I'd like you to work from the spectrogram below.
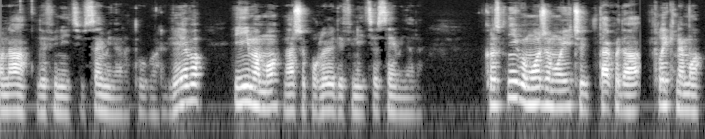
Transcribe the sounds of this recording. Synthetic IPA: nad̪e̞finiːt̪sijuse̞minaɾat̪uɡoɾeʎeːʋo | iimamo̞naʃe̞poɡled̪ed̪e̞finiːt̪sijase̞minaɾa | kɾoskɲiɡumo̞ʒemo̞it͡ɕit̪ako̞d̪aklikne̞mo̞

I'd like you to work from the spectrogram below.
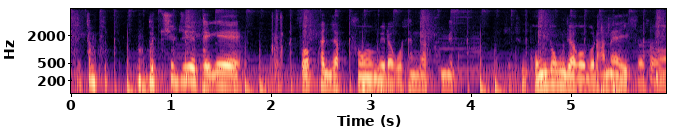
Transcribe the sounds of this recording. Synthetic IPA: t͡ɕʰɯt͈ʰɯmpuɯmput͡ɕʰid͡ʑuete̞ɡe̞puʌpʰand͡ʑapʰumiɾaɡosʰeŋɡakʰamɲidat͡ɕʰotʰɯmkoŋdoŋd͡ʑaɡʌbɯɭhamais͈ʌsʰʌ

